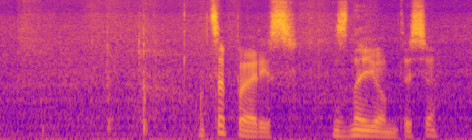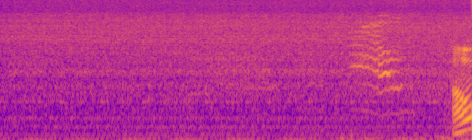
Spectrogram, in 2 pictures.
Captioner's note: cat meows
